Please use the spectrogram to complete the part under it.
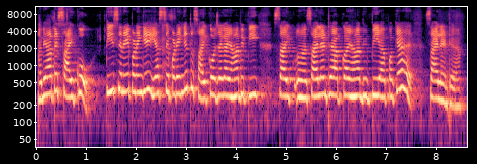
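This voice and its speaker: A woman's voice: high voice, steady tone, moderate pace. A woman teacher giving an online lesson, repeatedly asking a question and then answering it herself, with frequent hesitations and self-corrections. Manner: drills by asking and answering her own questions. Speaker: channel host.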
